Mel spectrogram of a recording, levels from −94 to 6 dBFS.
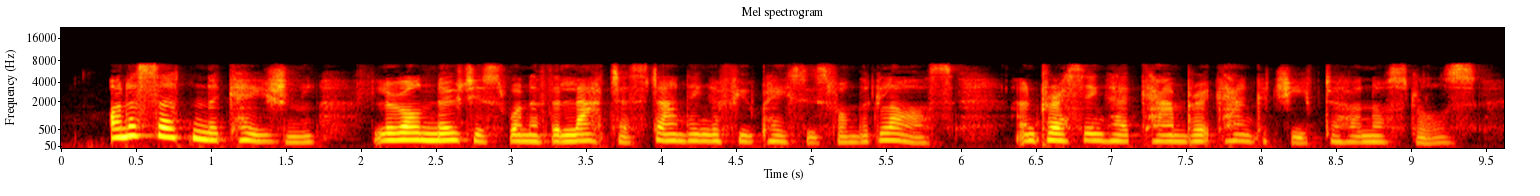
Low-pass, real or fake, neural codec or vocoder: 7.2 kHz; real; none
